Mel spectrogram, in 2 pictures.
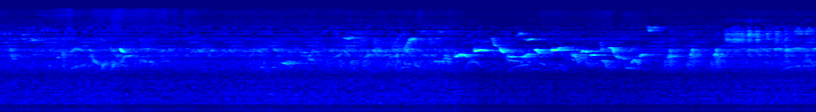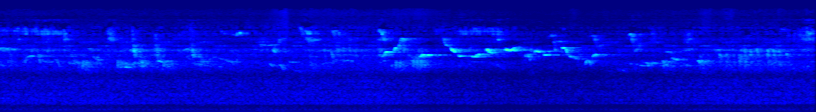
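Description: Birds chirping on and off in the background, busiest about a third of the way in and again past the middle, over a steady low background noise.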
